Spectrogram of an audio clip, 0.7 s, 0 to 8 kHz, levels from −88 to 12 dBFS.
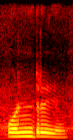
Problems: constant background noise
